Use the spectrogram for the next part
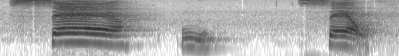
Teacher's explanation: o E é a vogal, é mais forte, e a semivogal é o U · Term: ditongo decrescente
